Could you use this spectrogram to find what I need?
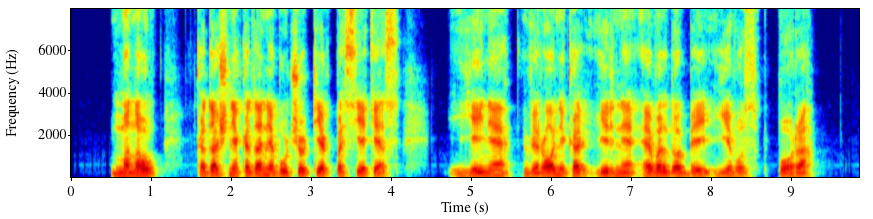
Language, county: Lithuanian, Šiauliai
